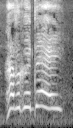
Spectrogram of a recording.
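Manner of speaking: high, bright greeting called back; cheerful shout back. Retold or imitated. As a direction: wave and holler it back happily. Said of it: "We would wave back and say".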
